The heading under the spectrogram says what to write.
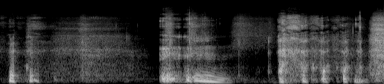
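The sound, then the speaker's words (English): Repeated throat clearing in three rough bursts: a raspy scrape, a short pause, then a louder gravelly clearing with a voiced, groaning pitch, followed by more harsh, choppy rasps. “This throat clearing brought to you by...”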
